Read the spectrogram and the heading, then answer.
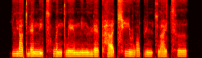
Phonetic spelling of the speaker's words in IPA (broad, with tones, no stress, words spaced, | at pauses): ljä˥˩t̪ɥɛ˧˥ n̪ḭ˨˩t͡sʰwə˥˩nt̪we˧˥ɪ̯mi˧˥n lɥɛ˧˥pʰä̰˨˩t͡ɕʰi˥˧ ɻwɔ˥˧py˥˩nt͡swa˧˥ɪ̯ t͡sʰɹ̩˥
